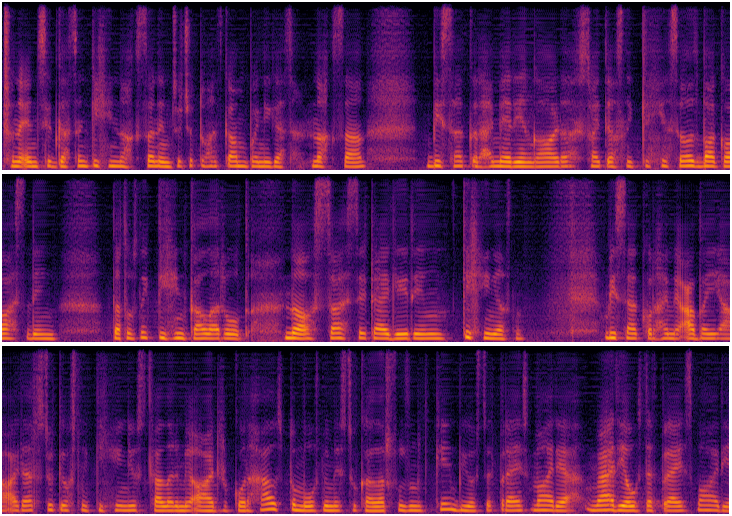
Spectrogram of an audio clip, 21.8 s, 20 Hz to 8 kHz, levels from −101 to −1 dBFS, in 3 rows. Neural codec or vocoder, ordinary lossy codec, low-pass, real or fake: codec, 16 kHz, about 1 kbps, DyCAST, with the encoder's durations; none; none; fake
